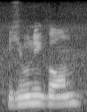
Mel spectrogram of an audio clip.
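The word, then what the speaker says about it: unicorn: तो यूनिकॉर्न को जब हम प्रोनाउंसिएशन करेंगे तो प्रोनाउंसिएशन में क्या आता है, यूनिकॉर्न के प्रोनाउंसिएशन में क्या आएगा, और या यानी कॉन्सोनेंट, और कॉन्सोनेंट यानी ए।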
